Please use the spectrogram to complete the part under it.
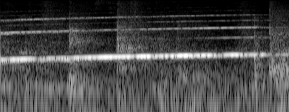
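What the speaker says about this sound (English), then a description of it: "Hey, do you hear that fire alarm?" A fire alarm in the video game Life is Strange blares as a loud, continuous electronic tone that rises slightly in pitch, with pulsing bursts of harsher noise every second or so.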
